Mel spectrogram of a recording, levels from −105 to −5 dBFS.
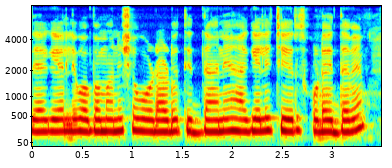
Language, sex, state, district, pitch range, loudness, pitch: Kannada, female, Karnataka, Bidar, 215-225 Hz, -12 LUFS, 220 Hz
